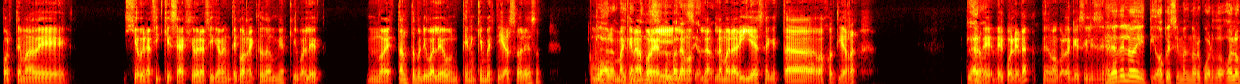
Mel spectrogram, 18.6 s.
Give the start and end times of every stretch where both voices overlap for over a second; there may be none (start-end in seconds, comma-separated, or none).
8.9-10.8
